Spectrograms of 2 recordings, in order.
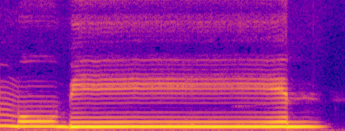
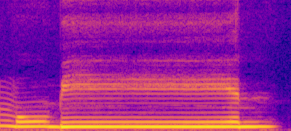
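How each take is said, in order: No difference in how they are said.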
